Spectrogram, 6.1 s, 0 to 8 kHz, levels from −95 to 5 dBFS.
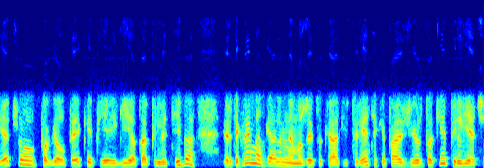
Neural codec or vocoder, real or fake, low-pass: none; real; 7.2 kHz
